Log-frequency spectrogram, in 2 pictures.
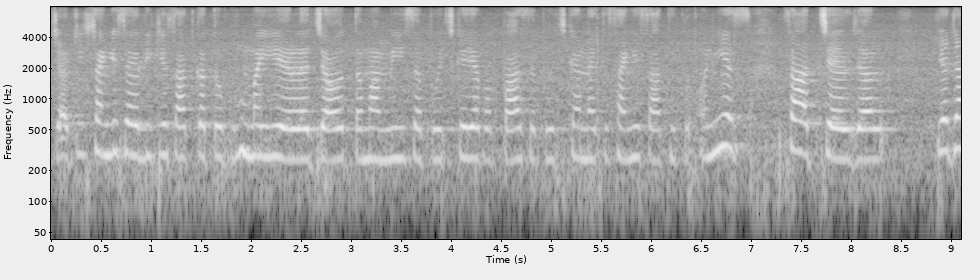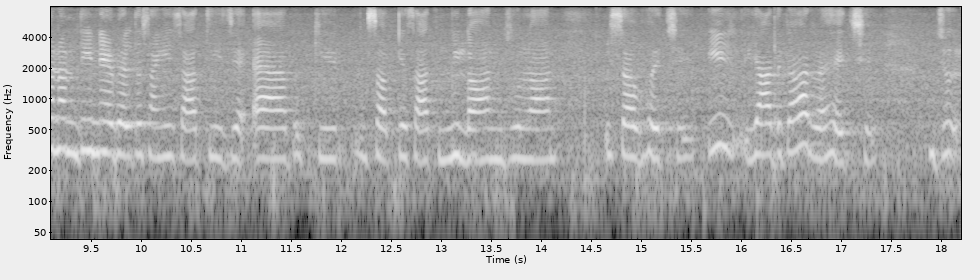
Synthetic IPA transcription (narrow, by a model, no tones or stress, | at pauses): d͡ʒat̪isə̃ŋɡisəɦlikesat̪ʰkət̪oɡʱuməjeləd͡ʒaot̪ːɔməmːisə̃put͡ʃʰkejapəpːasə̃put͡ʃʰkenɛt̪ɔsə̃ŋɡisat̪ʰikeʔo̰nije | sat̪̚ʰt͡ʃəld͡ʒəl | jad͡ʒənəmd̪inebʱelt̪ɔsə̃ŋɡisat̪ʰid͡ʒeʔɛbkisəbkesat̪ʰmilɔnd͡ʒulɔn | isəbɦojt͡ʃʰɛijad̪ɡaɾːəɦɛt͡ʃʰɛ | d͡ʒu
